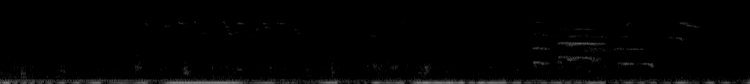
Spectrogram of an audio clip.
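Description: A bird calls once, about five seconds in, a pitched call lasting about a second. Short high chirps of small birds come before and after it, over a steady low rumble.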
